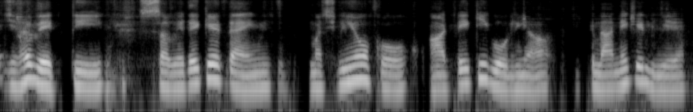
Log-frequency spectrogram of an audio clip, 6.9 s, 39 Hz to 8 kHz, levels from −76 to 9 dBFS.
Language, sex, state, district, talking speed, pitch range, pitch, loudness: Hindi, male, Rajasthan, Jaipur, 120 wpm, 120-145 Hz, 130 Hz, -19 LUFS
